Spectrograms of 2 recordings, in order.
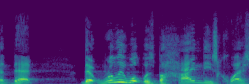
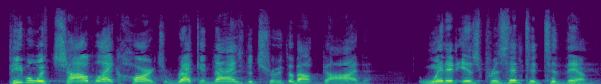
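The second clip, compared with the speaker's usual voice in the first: preaching; 4 semitones higher, 3 dB louder, slower than usual. Acted. Preaching at full force.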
